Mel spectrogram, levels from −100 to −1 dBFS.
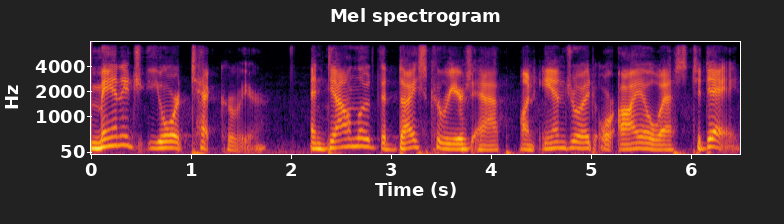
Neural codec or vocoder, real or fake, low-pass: codec, 24 kHz, 3 kbps, HILCodec; fake; 7.2 kHz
